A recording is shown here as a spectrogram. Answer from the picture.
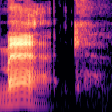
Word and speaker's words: Mak: It's Dorian Mack. M-A-K. I thought at first maybe they mispronounced Matha as math, but it is Mac, M-A-K.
